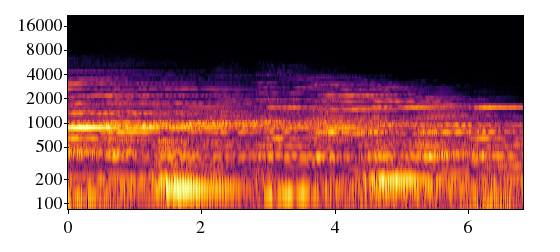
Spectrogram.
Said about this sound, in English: Jolly music seeps through the tent's open entrance to echo eerily off the forest edge, which seems more like a wall at this point, caging me in.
